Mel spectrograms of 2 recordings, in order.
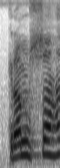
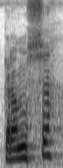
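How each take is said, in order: First: क्रमशः with a full ha syllable; wrong visarga. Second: क्रमशः ending in a short breath; correct visarga. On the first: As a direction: say क्रमशः as kram-sha-ha. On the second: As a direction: say क्रमशः with a light visarga, no ha syllable. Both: Shown as a demonstration. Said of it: "नहीं".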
